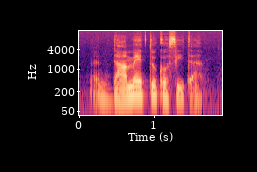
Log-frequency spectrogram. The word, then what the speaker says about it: Dame tu cosita: Dame tu cosita.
